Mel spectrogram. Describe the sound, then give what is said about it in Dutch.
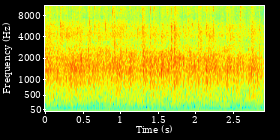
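Sustained applause from an audience at a car presentation, a dense, steady patter of many hands clapping at once, fairly loud, filling the full few seconds without any talking. “Ja, geef hem een applaus.”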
